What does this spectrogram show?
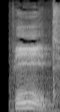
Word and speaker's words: beat: 이럴 땐 길게 발음하셔야 됩니다. beat는 beat 이렇게 하셔야지.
